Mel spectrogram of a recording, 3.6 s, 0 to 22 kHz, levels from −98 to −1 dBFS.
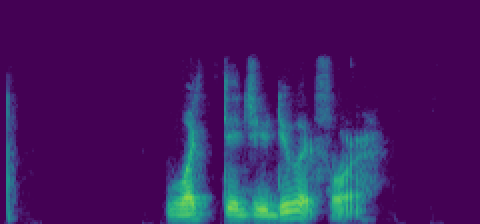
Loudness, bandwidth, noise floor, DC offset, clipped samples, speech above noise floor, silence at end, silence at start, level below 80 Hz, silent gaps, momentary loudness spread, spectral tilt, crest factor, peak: -28 LUFS; 7.6 kHz; under -90 dBFS; under 0.1%; under 0.1%; over 63 dB; 0.85 s; 1.25 s; -72 dBFS; none; 10 LU; -6.5 dB/octave; 22 dB; -10 dBFS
